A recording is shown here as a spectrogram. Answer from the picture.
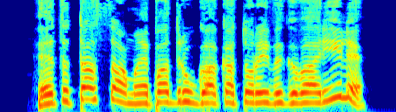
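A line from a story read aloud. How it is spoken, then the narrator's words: Loud questioning journalist. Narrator (Russian): громко спросил какой-то особенно дотошный журналист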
